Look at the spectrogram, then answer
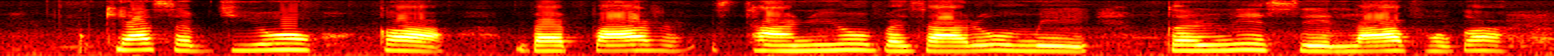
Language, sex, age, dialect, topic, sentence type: Hindi, female, 25-30, Marwari Dhudhari, agriculture, question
